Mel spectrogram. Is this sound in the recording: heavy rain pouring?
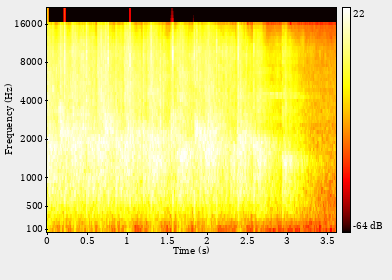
no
